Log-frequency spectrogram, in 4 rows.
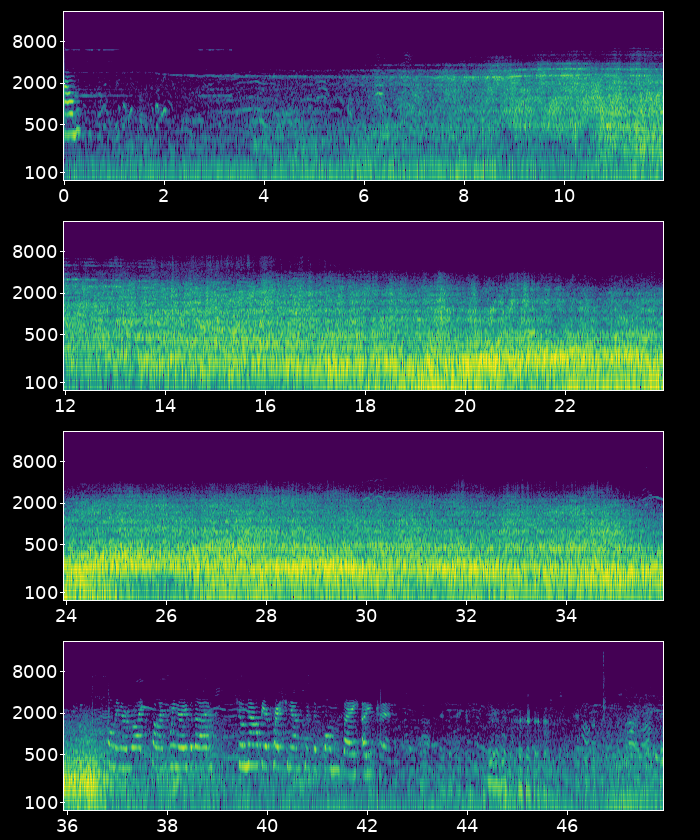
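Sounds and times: jet aircraft roar: 0:00.0 - 0:47.9.

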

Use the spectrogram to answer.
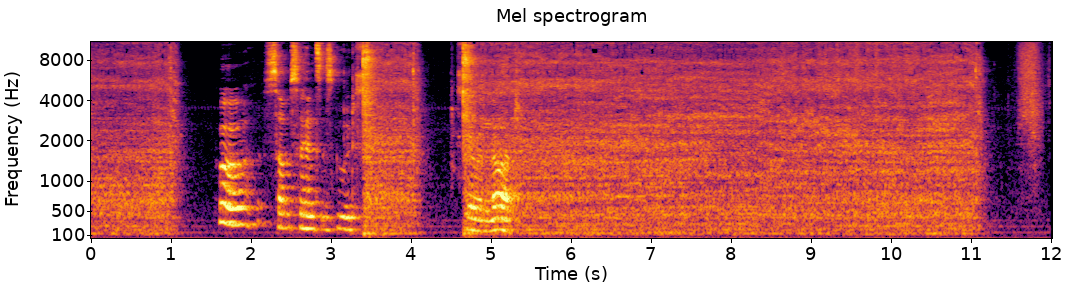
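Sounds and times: butane torch flame hissing: 0:00.0 - 0:01.2, 0:03.4 - 0:12.0.

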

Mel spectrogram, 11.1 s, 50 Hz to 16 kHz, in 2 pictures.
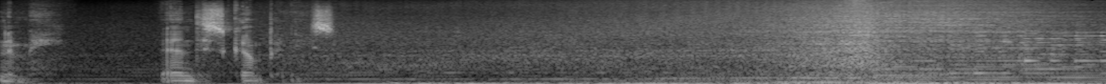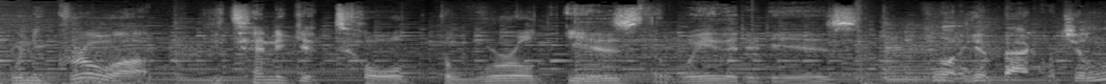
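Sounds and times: car engine running hard: 0:01.6 - 0:05.6.

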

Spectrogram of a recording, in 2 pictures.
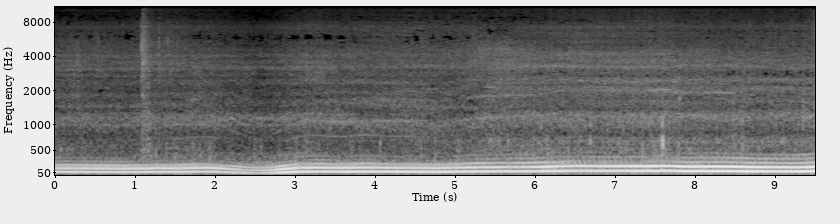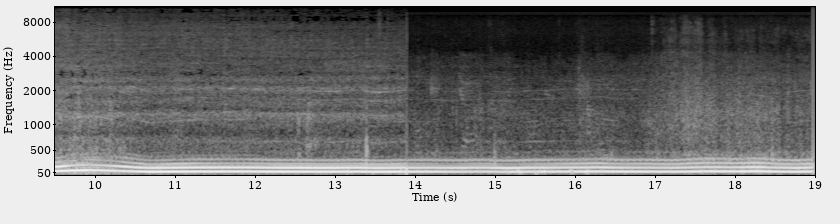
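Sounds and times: car engine pulling under load: 0:00.0 - 0:19.0.

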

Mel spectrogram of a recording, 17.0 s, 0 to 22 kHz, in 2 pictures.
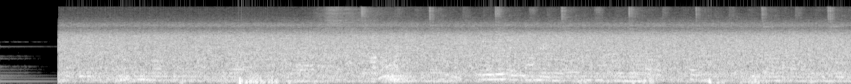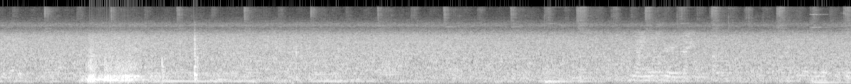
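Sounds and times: background voices: 0:00.6 - 0:17.0
faint background music: 0:00.6 - 0:17.0.

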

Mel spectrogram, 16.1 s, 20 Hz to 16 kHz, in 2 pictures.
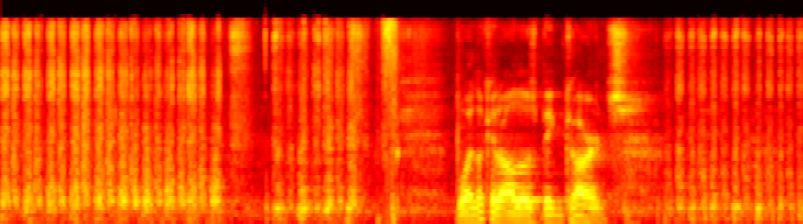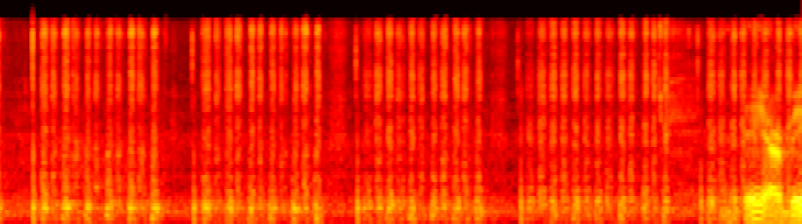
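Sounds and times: coin scratching lottery ticket: 0:00.0 - 0:03.6, 0:06.7 - 0:16.0.

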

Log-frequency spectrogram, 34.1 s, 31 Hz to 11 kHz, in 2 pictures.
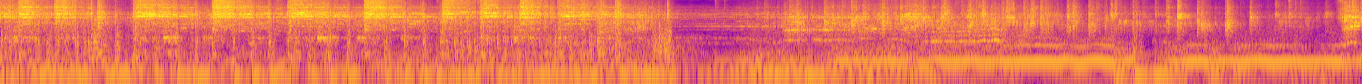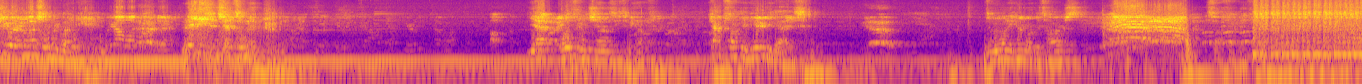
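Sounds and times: drum kit with cymbals: 0:00.0 - 0:08.6, 0:32.6 - 0:34.0
live metal band playing: 0:00.0 - 0:28.5, 0:31.8 - 0:34.0.

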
